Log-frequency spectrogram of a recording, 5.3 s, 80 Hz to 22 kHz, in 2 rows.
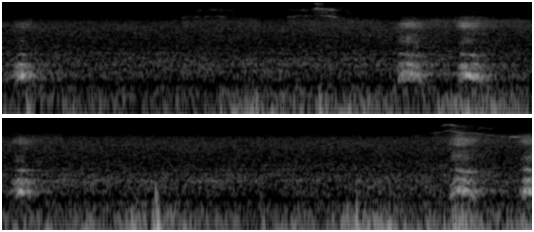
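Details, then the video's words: Distant dog barking at night on 26 November 2016, still going after half an hour with no clear cause. Short barks come in quick pairs and triplets, closing with a louder double bark, over a constant low background hum. "Снова беспричинно лает собака."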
